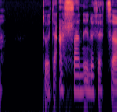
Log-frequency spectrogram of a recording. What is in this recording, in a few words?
"allan", Welsh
